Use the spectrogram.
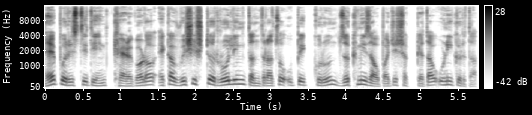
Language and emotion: Goan Konkani, neutral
